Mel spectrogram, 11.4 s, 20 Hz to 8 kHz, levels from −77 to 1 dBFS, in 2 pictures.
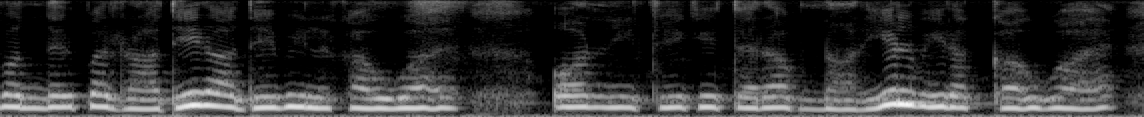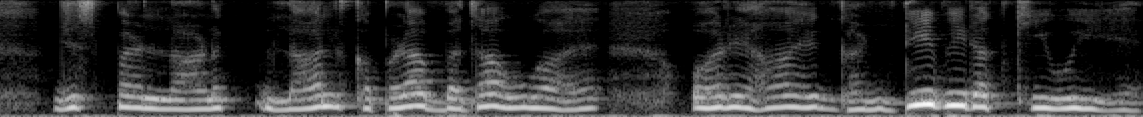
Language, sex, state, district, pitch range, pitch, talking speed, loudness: Hindi, male, Uttar Pradesh, Lalitpur, 250-280 Hz, 265 Hz, 175 wpm, -18 LUFS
